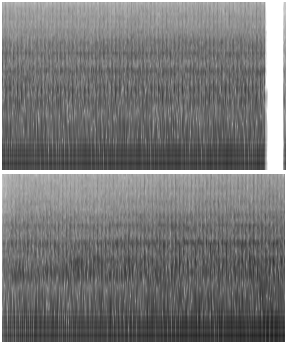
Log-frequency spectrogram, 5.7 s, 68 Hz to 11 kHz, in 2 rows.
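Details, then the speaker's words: Isuzu Panther Touring diesel that ran out of coolant on the highway, with low compression on cylinders 1–3 and adjusted-pressure injector nozzles: steady, even diesel idle with regular low clatter, no misses or knocks; sounds smooth. "berjalan. Suaranya halus."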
